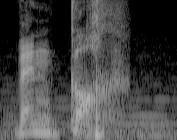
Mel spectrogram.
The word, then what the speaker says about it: Van Gogh: we decided that that his name is Van Gogh Van Gogh there we go God I gotta emphasize the throat choking noise do you need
